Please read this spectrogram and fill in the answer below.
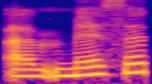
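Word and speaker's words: Meze: gibt es zum Beispiel echt griechisch, Griechenland vegetarisch, Athen das Kochbuch, griechische Mese, das spricht man auch weich aus, ne? – Genau.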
